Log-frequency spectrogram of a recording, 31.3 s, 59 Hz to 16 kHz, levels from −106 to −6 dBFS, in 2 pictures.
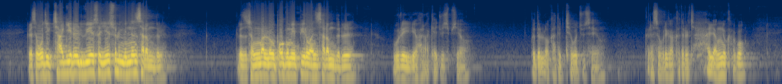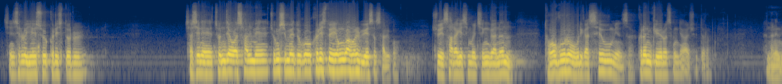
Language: Korean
